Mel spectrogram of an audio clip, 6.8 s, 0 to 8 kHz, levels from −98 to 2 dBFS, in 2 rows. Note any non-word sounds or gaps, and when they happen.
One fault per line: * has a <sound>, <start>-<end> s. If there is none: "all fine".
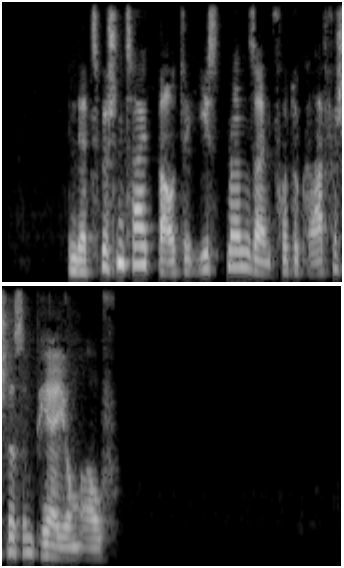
all fine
